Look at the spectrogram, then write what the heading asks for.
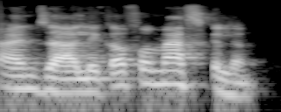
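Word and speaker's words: ذلك: Haza and zalika are pronounced haza and zalika. So you don't write haza as like this and zalika as like this. It's just written as haza, zalika without the alif.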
